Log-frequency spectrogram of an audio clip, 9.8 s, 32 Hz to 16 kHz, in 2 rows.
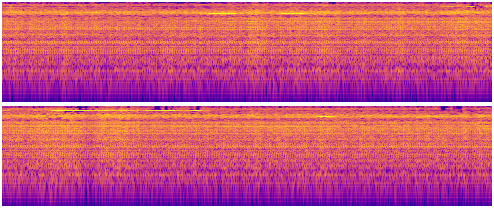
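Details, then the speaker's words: Vacuum furnace turbo pump at about 670 Hz, pressure still high above the millitorr range, so it accelerates slowly: a steady, even tonal whine over a low hum; normal spin-up. "So turbo is still accelerating because the pressure is high. It's having trouble accelerating."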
